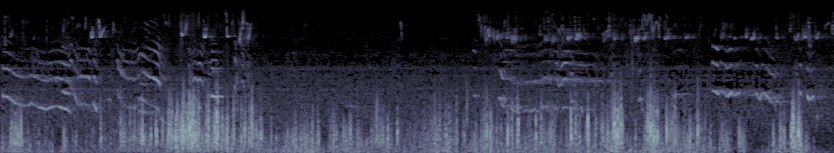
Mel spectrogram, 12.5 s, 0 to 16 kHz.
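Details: Wild African wild dogs in the Chitembe area, October 2021, giving many overlapping high, twittering bird-like chirps, over rumbling and rustling noise.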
